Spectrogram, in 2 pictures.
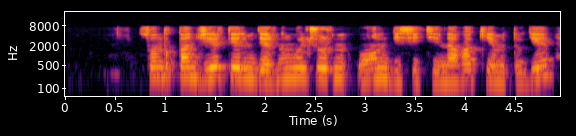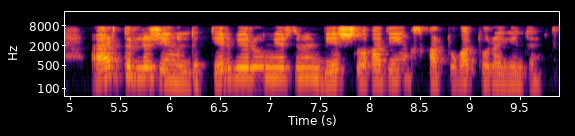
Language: Kazakh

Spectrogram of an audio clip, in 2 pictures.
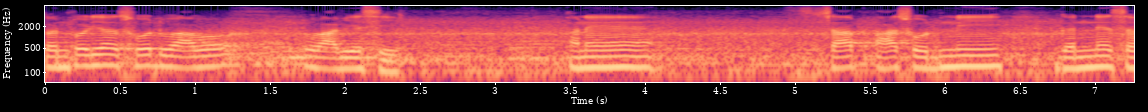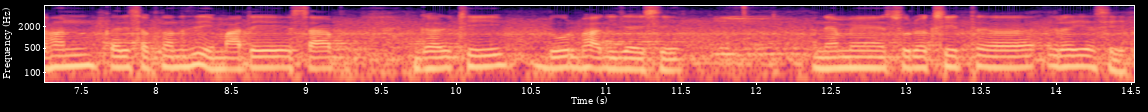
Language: Gujarati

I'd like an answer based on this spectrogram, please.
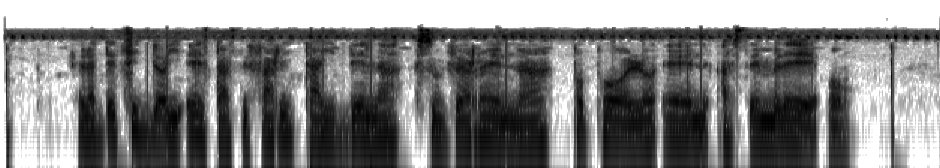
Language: Esperanto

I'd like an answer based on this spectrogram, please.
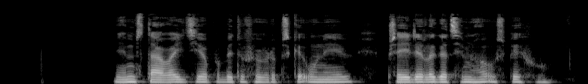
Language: Czech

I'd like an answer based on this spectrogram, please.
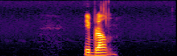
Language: Swedish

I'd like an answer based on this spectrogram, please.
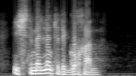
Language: Kabyle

